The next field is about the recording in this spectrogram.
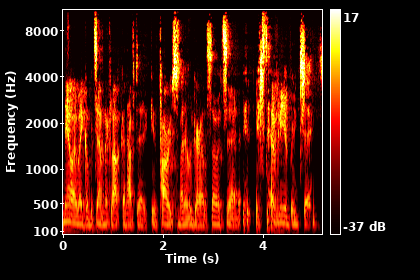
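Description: A man's very deep, low voice in an Irish accent, very fast with hardly any pauses, monotone and flat, at very even loudness. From Ireland. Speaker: jazz and swing singer. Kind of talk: casual chat.

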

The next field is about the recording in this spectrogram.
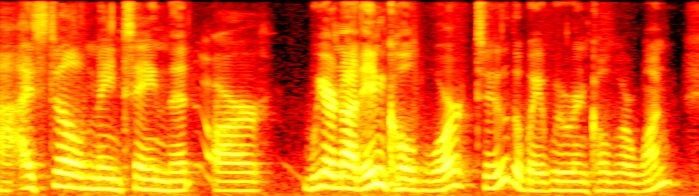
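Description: In an unremarkable speaking voice, the speaker talks at a moderate pace with ordinary pitch variation on a very clean recording with a silent background. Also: man. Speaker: economist and panelist. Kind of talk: panel discussion. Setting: studio.

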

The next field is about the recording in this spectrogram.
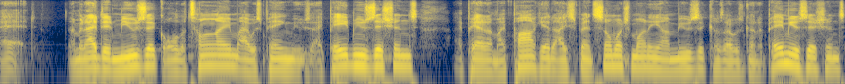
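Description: A man's fairly low voice with a New York accent, fairly quick, with ordinary pitch variation. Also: very clean recording, silent background. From New York, Hudson Valley (Tarrytown). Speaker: restaurant owner. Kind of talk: casual chat.

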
